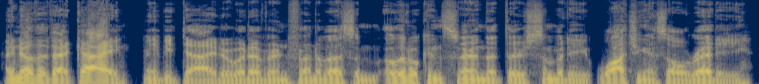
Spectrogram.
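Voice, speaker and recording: A man's voice: lowish voice, fairly even intonation, quick pace, no room sound, clean studio sound. A man playing a tabletop roleplaying game, talking through plans in casual improvised chat.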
